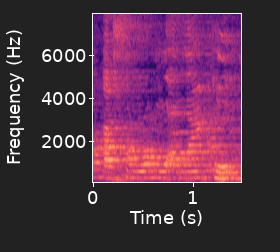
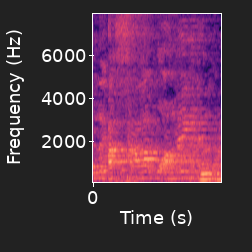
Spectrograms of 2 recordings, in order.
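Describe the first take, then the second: The two takes are said the same way.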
